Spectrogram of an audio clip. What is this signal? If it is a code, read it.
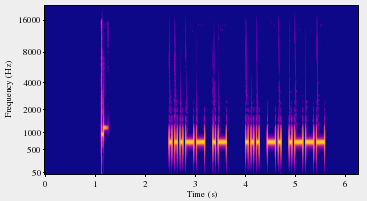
Morse code, heard as a keyed tone, about 22 wpm, 700 Hz. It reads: 3A SNJ
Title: Field Day Exchanges - 22wpm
